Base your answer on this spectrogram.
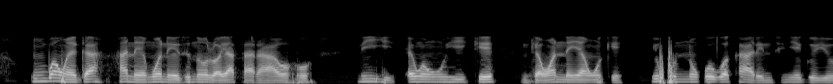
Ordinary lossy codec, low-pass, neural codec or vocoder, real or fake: none; 3.6 kHz; none; real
